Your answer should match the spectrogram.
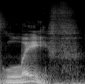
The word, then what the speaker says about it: Lafe: I learned today that we've been saying his name wrong all these not least it's Lafe no kidding like out like a potato chip with an F at the end I got it yeah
